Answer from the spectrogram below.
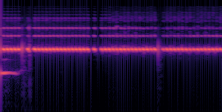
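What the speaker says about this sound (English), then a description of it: "And it was the sound of a toad called the American toad." An American toad trills in a backyard at night, a steady high-pitched continuous purr lasting throughout, loud and close, with no other sounds beside it.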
